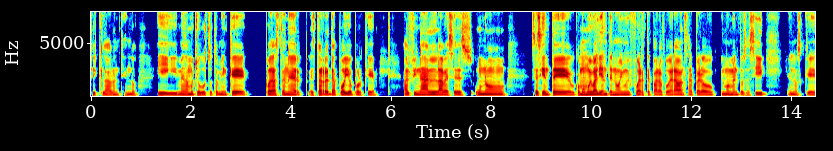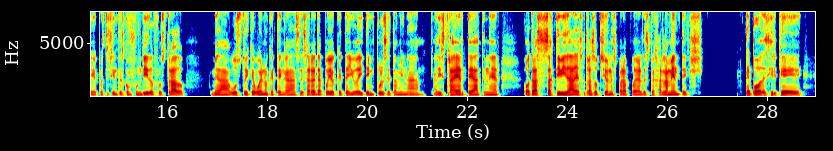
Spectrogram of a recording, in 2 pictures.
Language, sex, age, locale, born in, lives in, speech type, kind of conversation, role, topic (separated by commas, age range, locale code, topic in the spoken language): Spanish, male, 20-24, es-MX, Mexico, Mexico, conversation, advice, advisor, ¿Cómo puedo mantener una amistad con mi ex mientras intento sanar?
